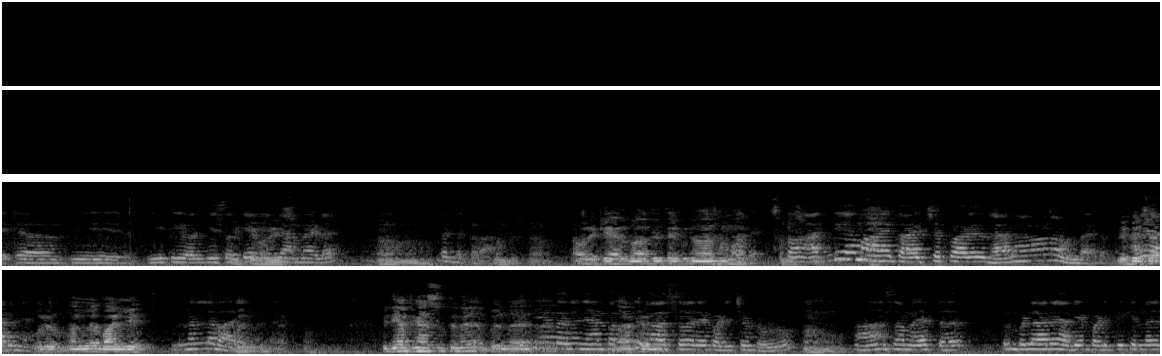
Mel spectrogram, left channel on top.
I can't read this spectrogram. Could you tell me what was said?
EP വർഗീസ് ഒക്കെ എന്റെ അമ്മയുടെ ബന്ധുക്കളാണ്. അവരൊക്കെയായിരുന്നു ആദ്യത്തെ ഗുരുനാഥന്മാർ. ആത്മീയമായ കാഴ്ചപ്പാടുകൾ ധാരാളം ഉണ്ടായിരുന്നു. ഒരു നല്ല ബാല്യം ഉണ്ടായിരുന്നു. വിദ്യാഭ്യാസത്തിന് ഞാൻ 10 ക്ലാസ് വരെ പഠിച്ചിട്ടുള്ളൂ. ആ സമയത്ത് പെൺപിള്ളേരെ ആദ്യം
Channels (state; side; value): silent; left; digital silence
